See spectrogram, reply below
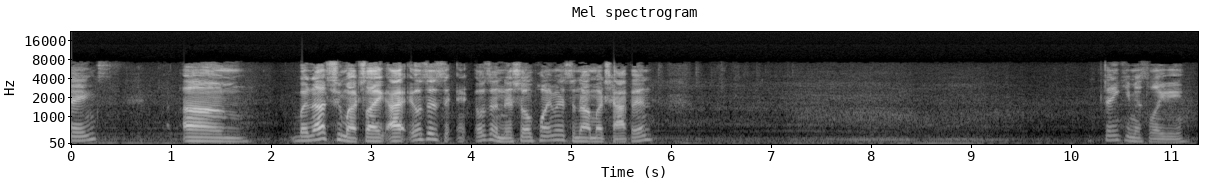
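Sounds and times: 
speech: 0.0 - 0.4, 1.1 - 5.9, 10.3 - 11.2
car passing by with low engine and tire rumble: 6.1 - 9.8.

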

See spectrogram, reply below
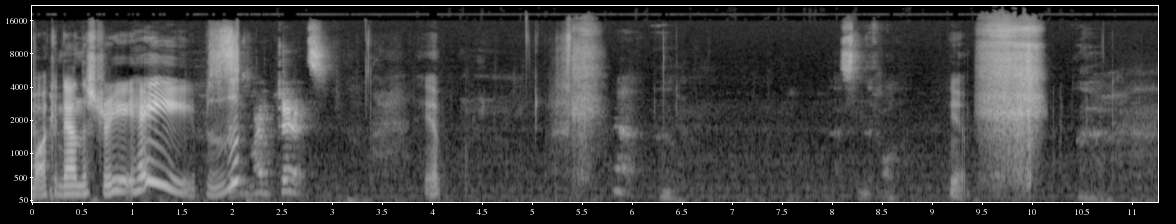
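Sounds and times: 
speech: 0.0 - 3.0, 3.9 - 4.2, 9.2 - 10.0
person sniffling: 9.5 - 10.2.

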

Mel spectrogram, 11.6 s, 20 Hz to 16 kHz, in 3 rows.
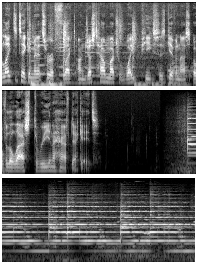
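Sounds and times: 
speech: 0.0 - 5.9
deep church bells ringing from a tower: 7.6 - 11.6.

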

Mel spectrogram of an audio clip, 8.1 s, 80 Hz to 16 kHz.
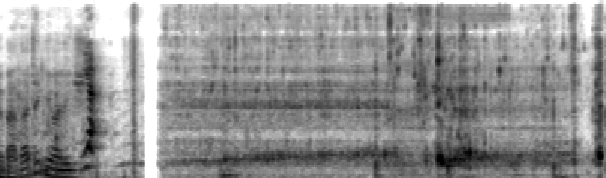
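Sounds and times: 
speech: 0.0 - 1.4, 2.9 - 3.2
water trickling through mash during sparging: 2.1 - 8.0.

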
